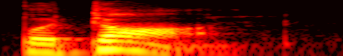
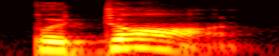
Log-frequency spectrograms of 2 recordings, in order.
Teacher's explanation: put would be unstressed and on would be stress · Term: iambic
